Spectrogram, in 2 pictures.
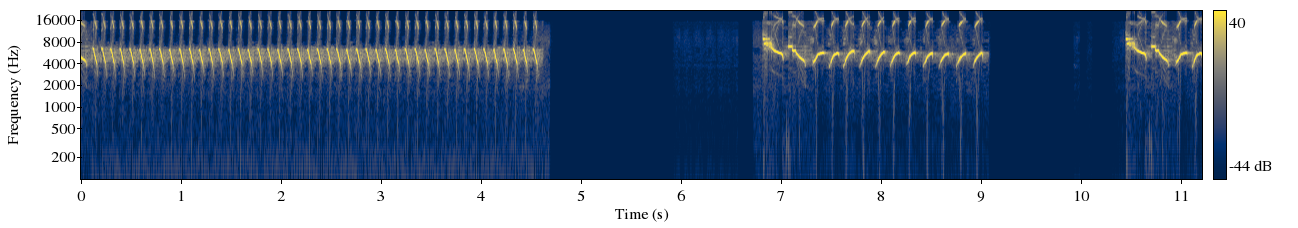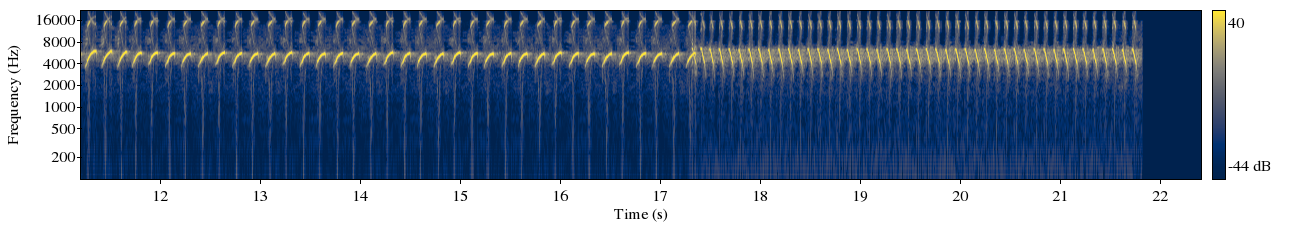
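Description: White-eye (pleci) singing long runs of rapid, evenly repeated high 'wit wit' notes, each run opening with a higher note that slides down. Three runs with silent gaps of one to two seconds between them, the last run about eleven seconds long.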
